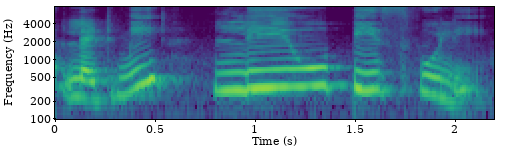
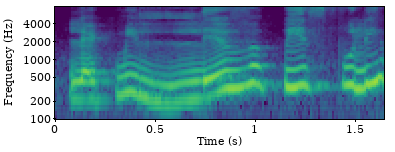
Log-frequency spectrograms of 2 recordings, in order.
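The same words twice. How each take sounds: First: "live" drawn out as "lee-oo"; common mispronunciation. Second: "live" with a short i and a clear v; correct pronunciation. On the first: Teacher shows learners' common mistake, "live" mispronounced as "leeu". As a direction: stretch "live" into a long-vowelled "leeu", losing the crisp v. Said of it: "बऱ्याच जण काय करता तुम्ही उच्चार". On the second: Teacher models the right way to ask for peace, short-i "live". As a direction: keep the vowel in "live" short, not like leave. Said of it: "different उच्चार होतात". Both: Shown as a demonstration.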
